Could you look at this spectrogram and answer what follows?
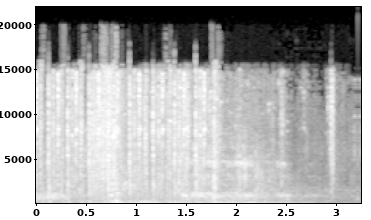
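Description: Rapid gunfire in the video game Fallout 76, a dense fusillade of sharp cracks with a deep boom, loud and continuous in a busy combat mix.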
